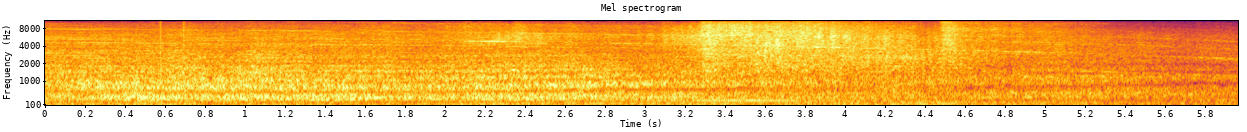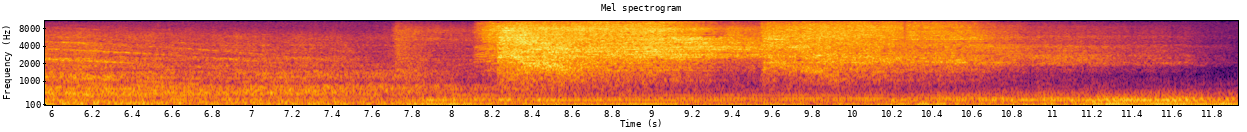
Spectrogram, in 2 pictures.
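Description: A ship coming in to land: a loud, steady engine roar whose whining tones slowly sink in pitch, broken by a few bursts of rushing hiss near the end. No one speaks.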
